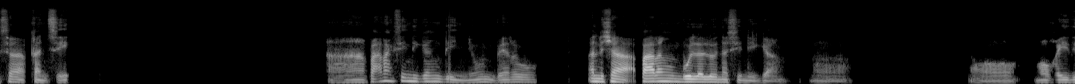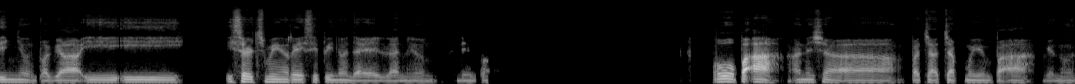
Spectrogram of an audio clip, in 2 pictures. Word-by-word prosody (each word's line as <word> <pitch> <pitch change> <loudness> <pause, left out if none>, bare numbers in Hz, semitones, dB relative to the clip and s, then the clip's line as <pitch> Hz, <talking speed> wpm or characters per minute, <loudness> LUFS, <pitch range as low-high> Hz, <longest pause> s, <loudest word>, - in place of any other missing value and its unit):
sa 120 -5 -1
kansi? 100 -5 -2 2.6
Ah, 105 +2 -5
parang 165 -2 0
sinigang 140 -4 -2
din 110 -6 -5
yun 110 -2 -6
pero 110 0 -5 0.5
ano 140 -1 +4
siya 130 -5 +5
parang 140 0 +6
bulalo 120 -2 +5
na 110 - -1
sinigang, 85 -7 -6 0.3
oo. 75 -1 -15 1.2
Oo, 80 -1 -10 0.3
okey 105 +2 -3
din 110 0 0
yun 100 -3 -6
pagka 95 +1 -1
i-i 105 -1 -2 0.5
i-search 120 -5 +3
mo - - +1
yung 115 -1 -1
recipe 105 0 -2
no'n 100 -1 -4
dahil 90 -1 -4
ano 85 +1 -6
yun, 85 -2 -11 0.3
hindi 90 - -10
pa - - -10 2.3
Oo, 125 0 +5
paa. - - +8 0.2
Ano 110 0 -3
siya, 110 +1 -2
ah, 90 -2 -2 0.2
pacho-chop - - -3
mo 100 - -6
yung 95 -1 -6
paa, - - -3
ganun. 85 +2 -12
105 Hz, 115 wpm, -25 LUFS, 90-115 Hz, 2.6 s, paa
